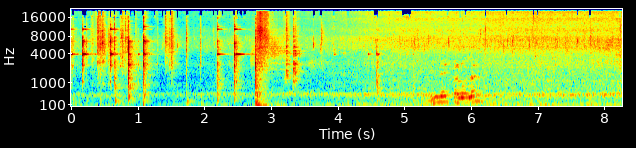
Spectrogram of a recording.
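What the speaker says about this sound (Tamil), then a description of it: "நெக்ஸ்ட்டு வந்து பூண்டை நல்லா இடித்து எடுத்துக்கலாம்." Garlic is pounded for a fish curry, with a series of sharp, irregular knocks up close that fade out, leaving a quiet hum and low kitchen noise.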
